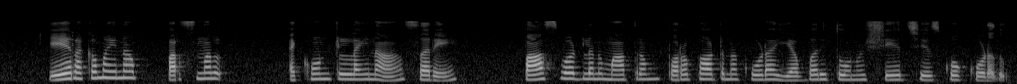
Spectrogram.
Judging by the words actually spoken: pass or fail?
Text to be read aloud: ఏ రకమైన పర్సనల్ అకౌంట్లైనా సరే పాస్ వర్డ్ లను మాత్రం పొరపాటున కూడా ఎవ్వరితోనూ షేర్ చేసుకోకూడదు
pass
